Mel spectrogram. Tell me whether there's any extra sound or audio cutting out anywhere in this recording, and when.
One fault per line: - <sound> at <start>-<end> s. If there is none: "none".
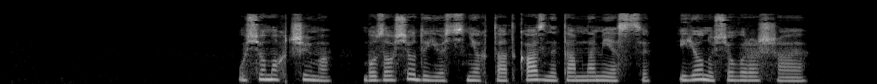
none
